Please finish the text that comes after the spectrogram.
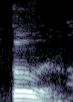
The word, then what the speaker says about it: bowl: Oh, itu bacanya bowl. Oh, Ball. ball. Ya, Bowl. ini kan B-O-W-L ya. Biasanya Hmm. B-O-W-L kan. B-O. Kalau ini B-A-L-L, beda ya, beda dikit. Ini bacanya bowl.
